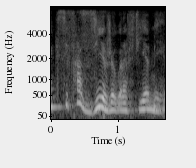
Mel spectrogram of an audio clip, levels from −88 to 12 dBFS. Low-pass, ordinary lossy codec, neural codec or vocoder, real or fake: 7.2 kHz; none; none; real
